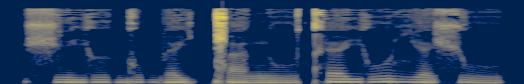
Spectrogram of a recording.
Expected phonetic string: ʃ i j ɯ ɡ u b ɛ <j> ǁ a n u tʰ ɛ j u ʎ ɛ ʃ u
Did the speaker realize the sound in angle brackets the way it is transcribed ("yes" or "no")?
yes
